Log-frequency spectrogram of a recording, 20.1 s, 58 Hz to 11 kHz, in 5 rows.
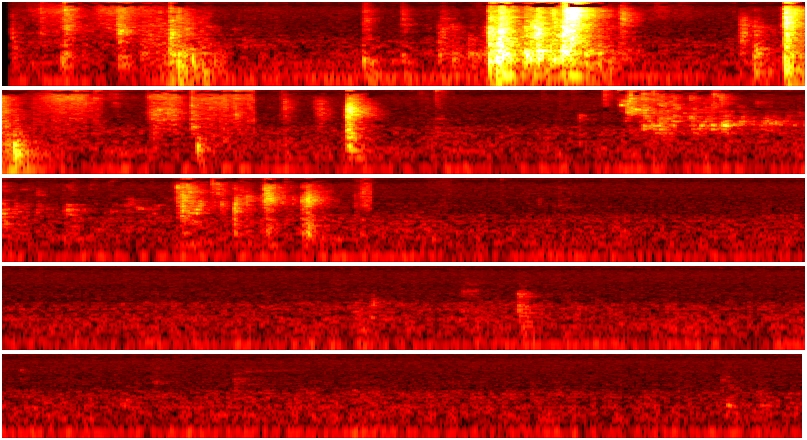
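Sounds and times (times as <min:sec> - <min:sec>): water pouring into a glass: 0:06.9 - 0:09.2.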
